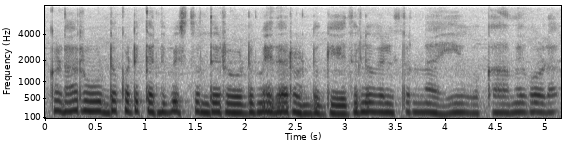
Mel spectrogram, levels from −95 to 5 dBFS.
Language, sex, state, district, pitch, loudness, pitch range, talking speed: Telugu, female, Andhra Pradesh, Sri Satya Sai, 190 Hz, -14 LUFS, 185-200 Hz, 125 wpm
